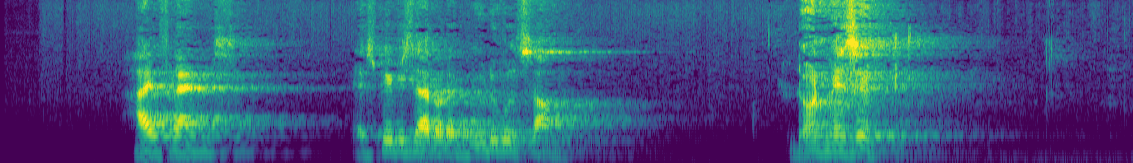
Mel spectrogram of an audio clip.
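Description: A middle-aged man sings in phrases close to a headset microphone, with reverb.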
